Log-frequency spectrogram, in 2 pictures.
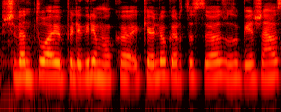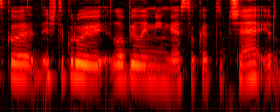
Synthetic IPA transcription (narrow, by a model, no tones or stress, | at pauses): ʃʲʋʲɛnt̪uɔjʊpʲɪlʲɪɡɾʲɪmokokʲɛlʲʊkɐɾt̪ʊsʊjoːsʊɡɐɪʒɐʊskoːɪʃt̪ʲɪkɾuːjʊlˠɐbɐɪlˠɐɪmʲiːŋɡɐsʊkɐtt̪ʊt͡ʃʲɛɪɾ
